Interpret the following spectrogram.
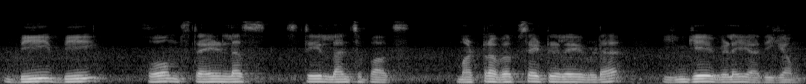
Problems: none marked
